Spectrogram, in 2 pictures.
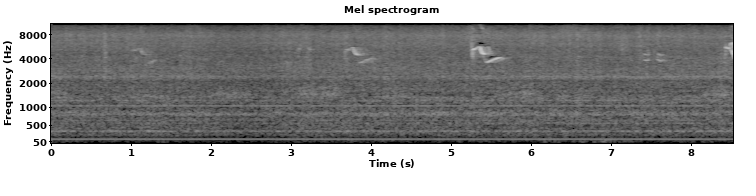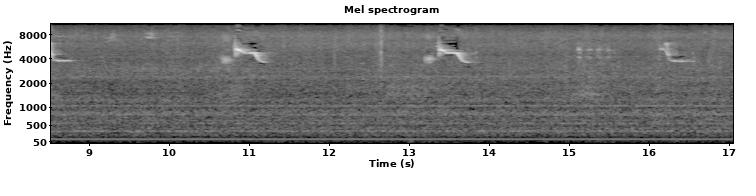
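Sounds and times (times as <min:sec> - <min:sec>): steady low hum: 0:00.0 - 0:17.0
small bird chirping: 0:01.0 - 0:01.4, 0:03.1 - 0:04.2, 0:05.2 - 0:05.7, 0:07.4 - 0:07.8, 0:08.4 - 0:09.9, 0:10.6 - 0:11.4, 0:13.2 - 0:13.9, 0:15.1 - 0:16.7.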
